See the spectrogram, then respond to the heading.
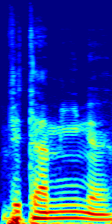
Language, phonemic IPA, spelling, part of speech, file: German, /vitaˈmiːnə/, Vitamine, noun, De-Vitamine.ogg
- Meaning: nominative/accusative/genitive plural of Vitamin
